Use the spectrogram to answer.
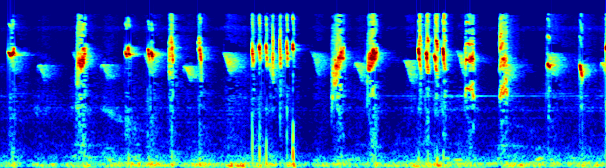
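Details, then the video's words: Brown-throated sunbird in energetic 'gacor full isian' song used to lure birds: steady stream of high thin whistles and chips, broken by short rapid trills, over a faint low hum. "Suara Burung Kolibri Ninja Konin Gacor Ngobra Full Isian untuk pikat"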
